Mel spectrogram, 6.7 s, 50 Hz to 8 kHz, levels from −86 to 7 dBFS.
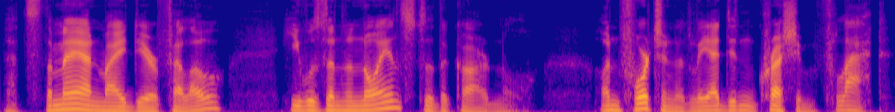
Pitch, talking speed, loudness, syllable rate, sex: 110 Hz, 170 wpm, -20 LUFS, 5.0 syllables/s, male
